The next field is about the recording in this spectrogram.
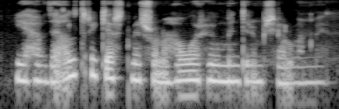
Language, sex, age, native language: Icelandic, female, 30-39, Icelandic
